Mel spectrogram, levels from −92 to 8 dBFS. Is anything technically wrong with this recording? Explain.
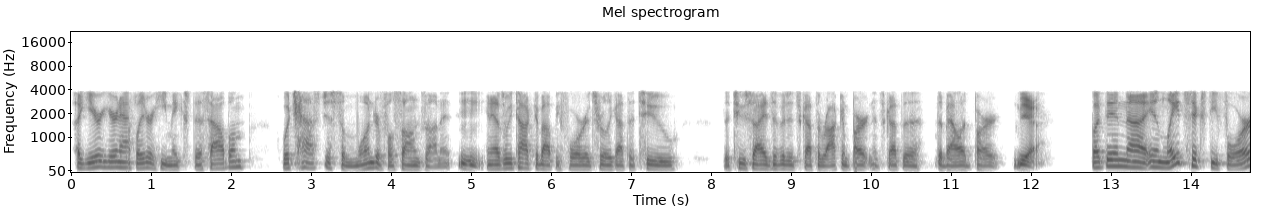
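Yes. Twice, a brief buzzy, held sound fills a gap: at 0.69–0.72 s, after "year year and a" and before "later he makes this", and at 9.80–9.82 s, after "got the rocking" and before "and it's got the". This is packet loss with pitch repetition. About 30 ms and then 20 ms of audio went missing, and the receiver looped the last pitch period to cover each gap. The audio also has the narrow band of G.711 telephone coding, roughly 250 Hz to 3.7 kHz.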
